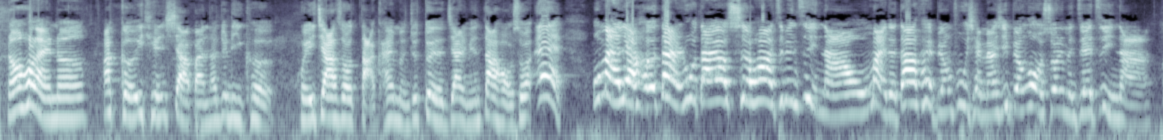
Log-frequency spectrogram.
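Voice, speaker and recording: This raised, projected voice races along at a very fast pace in an animated tone, with very wide pitch swings. Noticeable background noise and audible room echo surround it. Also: woman, high pitch for a woman. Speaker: podcast co-host. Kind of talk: casual chat.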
